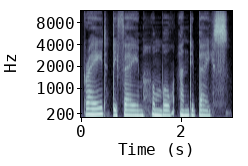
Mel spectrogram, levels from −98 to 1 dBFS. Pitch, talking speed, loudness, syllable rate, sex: 160 Hz, 100 wpm, -20 LUFS, 4.3 syllables/s, male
